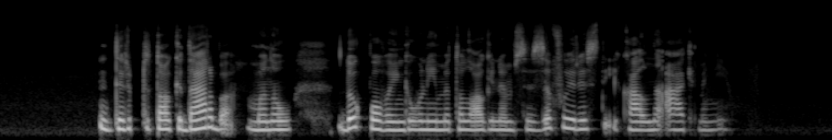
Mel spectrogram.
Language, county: Lithuanian, Vilnius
